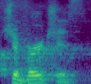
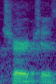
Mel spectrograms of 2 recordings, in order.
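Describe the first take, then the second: First: The name is said with a v sound. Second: The name is said without any v sound. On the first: "has a V instead of a U" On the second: "I refuse to pronounce it churches"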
